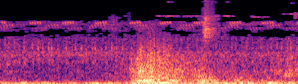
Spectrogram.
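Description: A young man speaks briefly, close to the microphone.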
